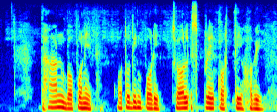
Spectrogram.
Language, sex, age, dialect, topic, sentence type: Bengali, male, 25-30, Rajbangshi, agriculture, question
